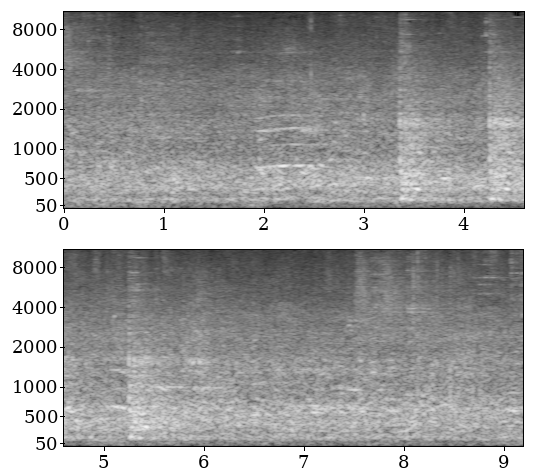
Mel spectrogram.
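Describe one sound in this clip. A large indoor crowd murmurs and chatters steadily, echoing in a big hall.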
